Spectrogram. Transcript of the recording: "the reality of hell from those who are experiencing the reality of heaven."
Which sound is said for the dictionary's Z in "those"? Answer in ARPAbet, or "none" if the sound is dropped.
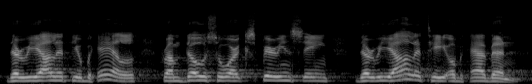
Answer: S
